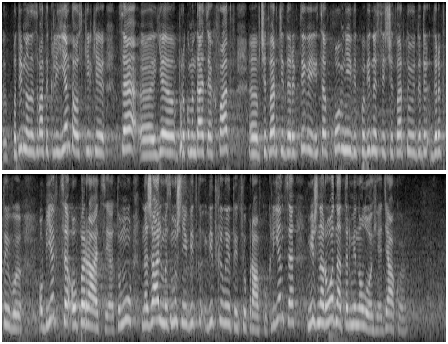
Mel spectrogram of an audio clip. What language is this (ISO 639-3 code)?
ukr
